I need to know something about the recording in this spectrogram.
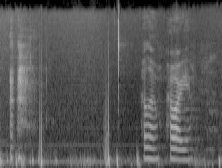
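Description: A microphone being handled at a lectern: several low thumps and a sharp click, over a steady low hum from the sound system. Near the end come two short hummed vocal sounds, like "mm-hm".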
